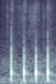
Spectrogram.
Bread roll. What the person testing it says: when you tap it in the center and it sounds hollow then you know it's done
